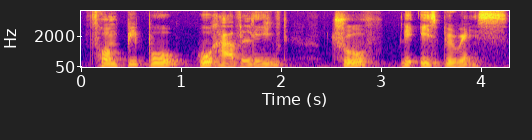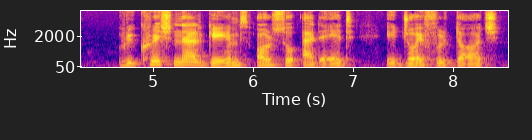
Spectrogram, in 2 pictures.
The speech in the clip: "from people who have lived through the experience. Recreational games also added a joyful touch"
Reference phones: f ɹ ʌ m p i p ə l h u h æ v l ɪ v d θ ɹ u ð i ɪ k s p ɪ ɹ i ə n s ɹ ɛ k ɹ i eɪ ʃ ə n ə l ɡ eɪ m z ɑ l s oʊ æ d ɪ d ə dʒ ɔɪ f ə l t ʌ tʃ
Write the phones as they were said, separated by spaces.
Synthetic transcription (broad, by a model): f ɹ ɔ m p i p ə l h u h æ v l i v d t ɹ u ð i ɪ s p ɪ ɹ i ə n s ɹ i k ɹ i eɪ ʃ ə n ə l ɡ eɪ m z ɑ l s oʊ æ d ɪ d ə dʒ ɔɪ f ə l t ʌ tʃ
